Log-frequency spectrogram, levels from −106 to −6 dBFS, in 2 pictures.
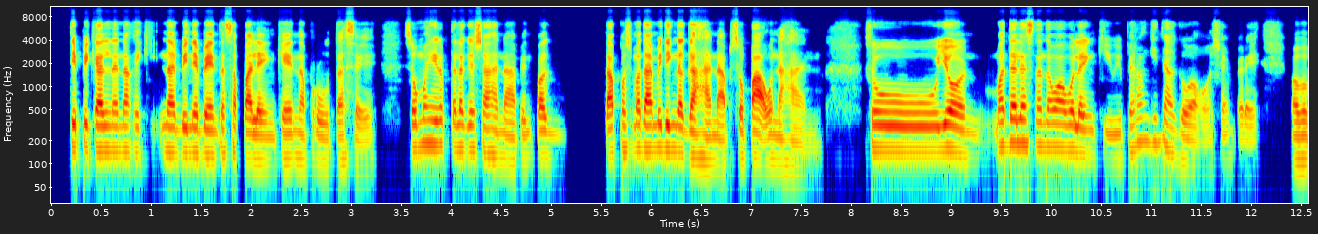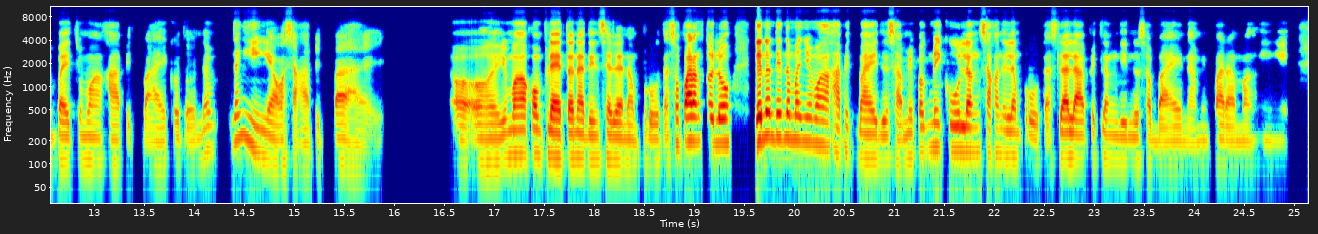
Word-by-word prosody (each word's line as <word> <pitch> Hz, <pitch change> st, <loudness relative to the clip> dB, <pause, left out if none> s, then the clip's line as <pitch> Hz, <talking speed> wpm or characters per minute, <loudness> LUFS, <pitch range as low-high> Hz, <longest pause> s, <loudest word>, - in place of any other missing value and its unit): tipikal 165 Hz, -1 st, +3 dB
na 155 Hz, -, 0 dB
nakiki 150 Hz, -1 st, -5 dB
na 150 Hz, -1 st, +3 dB
binebenta 140 Hz, -2 st, +3 dB
sa -, -, -2 dB
palengke 120 Hz, -1 st, +1 dB
na 120 Hz, -, -3 dB
prutas, 115 Hz, 0 st, -4 dB
eh. 100 Hz, +4 st, -13 dB, 0.2 s
So 165 Hz, -, -2 dB
mahirap 180 Hz, 0 st, -2 dB
talaga 165 Hz, -1 st, -2 dB
siya 145 Hz, -3 st, +1 dB
hanapin 120 Hz, -1 st, -6 dB
pag 135 Hz, 0 st, -2 dB, 0.5 s
tapos 155 Hz, +2 st, 0 dB
madami 165 Hz, 0 st, +3 dB
ding 160 Hz, -, +4 dB
naghahanap 125 Hz, -5 st, +1 dB
so -, -, -3 dB
paunahan. 105 Hz, -7 st, +1 dB, 0.6 s
So 155 Hz, -1 st, -1 dB
'yon 145 Hz, -6 st, +2 dB
madalas 185 Hz, +2 st, +2 dB
na 175 Hz, -, -3 dB
nawawala 165 Hz, -2 st, +1 dB
'yong 140 Hz, -2 st, -2 dB
kiwi 125 Hz, 0 st, -12 dB
pero 155 Hz, +9 st, -9 dB
ang 200 Hz, -, -16 dB
ginagawa 135 Hz, -, -5 dB
ko 100 Hz, -, -12 dB
siyempre 110 Hz, -2 st, -11 dB, 0.3 s
mababait 115 Hz, -1 st, -2 dB
'yong 120 Hz, -1 st, -14 dB
mga 115 Hz, -2 st, -5 dB
kapitbahay 100 Hz, -2 st, -8 dB
ko -, -, -13 dB
do'n 105 Hz, -2 st, -12 dB
na 155 Hz, +4 st, -9 dB, 0.2 s
nanghihingi 185 Hz, -, -3 dB
ako 105 Hz, -1 st, -2 dB
sa 95 Hz, -2 st, -4 dB
kapit-bahay. 95 Hz, -2 st, -7 dB, 0.7 s
Oo, 110 Hz, 0 st, -2 dB
'yong 115 Hz, +3 st, -4 dB
mga 140 Hz, +1 st, +6 dB
kumpleto 135 Hz, -3 st, +5 dB
na 125 Hz, -1 st, +2 dB
din 120 Hz, -, -1 dB
sila 115 Hz, 0 st, 0 dB
ng 110 Hz, -2 st, -6 dB
prutas. 110 Hz, +2 st, -9 dB
So 185 Hz, +2 st, -2 dB
parang 205 Hz, 0 st, +11 dB
tulong 190 Hz, -2 st, +3 dB, 0.2 s
gano'n 230 Hz, +3 st, +11 dB
din 225 Hz, -, +3 dB
naman 215 Hz, -1 st, 0 dB
'yong 200 Hz, -, -1 dB
mga 185 Hz, -2 st, +3 dB
kapitbahay 125 Hz, -5 st, -1 dB
do'n 120 Hz, 0 st, -2 dB
sa -, -, -2 dB
amin. 125 Hz, +1 st, -9 dB
'Pag 155 Hz, +2 st, -5 dB
may 170 Hz, -, +2 dB
kulang 155 Hz, -2 st, +1 dB
sa 145 Hz, -, +1 dB
kanilang 135 Hz, -3 st, -3 dB
prutas 115 Hz, -4 st, -8 dB
lalapit 125 Hz, -2 st, +2 dB
lang 120 Hz, -1 st, -7 dB
din 115 Hz, 0 st, -8 dB
do'n 110 Hz, -, -7 dB
sa 110 Hz, -, -5 dB
bahay 100 Hz, -1 st, -5 dB
namin 100 Hz, +1 st, -13 dB
para 105 Hz, -2 st, -4 dB
manghingi. 100 Hz, -, -13 dB
130 Hz, 195 wpm, -23 LUFS, 115-160 Hz, 0.7 s, parang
